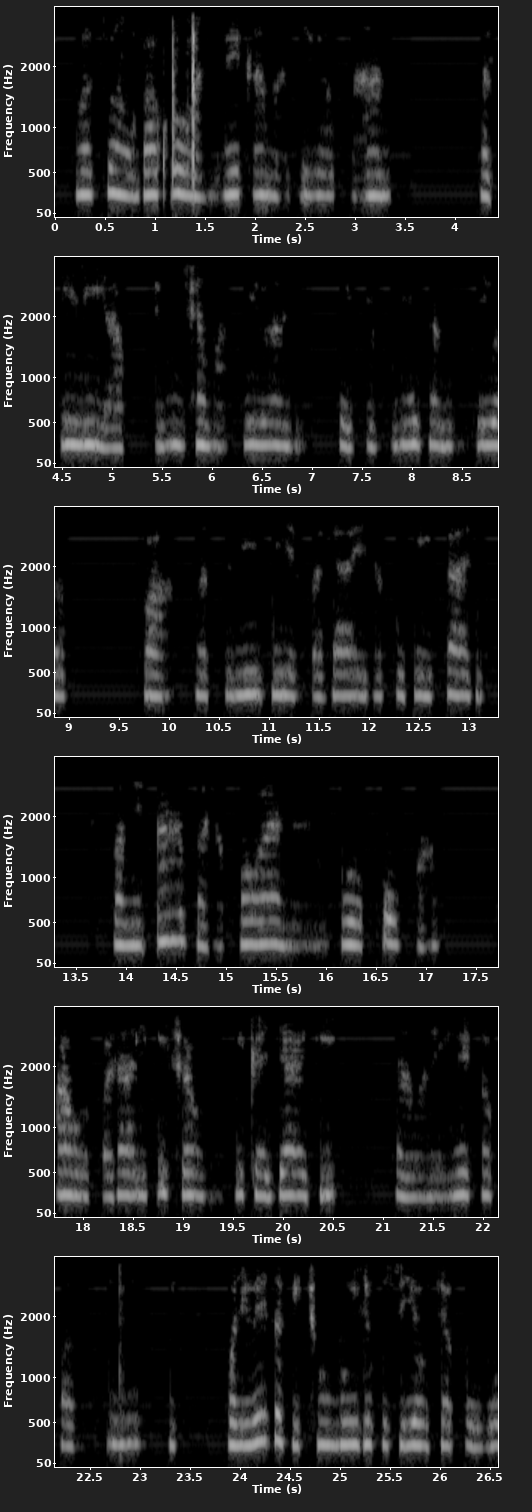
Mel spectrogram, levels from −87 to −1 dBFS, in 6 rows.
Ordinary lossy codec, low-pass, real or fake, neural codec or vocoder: Opus, 64 kbps; 3.6 kHz; fake; vocoder, 22.05 kHz, 80 mel bands, HiFi-GAN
